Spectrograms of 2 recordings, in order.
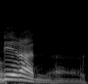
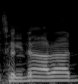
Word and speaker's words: sindiran: Sindiran. Sindiran, correct. Bukan sinaran, bukan Oh, sindiran.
